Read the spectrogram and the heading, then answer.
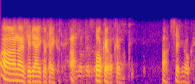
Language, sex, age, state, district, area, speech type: Malayalam, male, 45-60, Kerala, Idukki, rural, conversation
